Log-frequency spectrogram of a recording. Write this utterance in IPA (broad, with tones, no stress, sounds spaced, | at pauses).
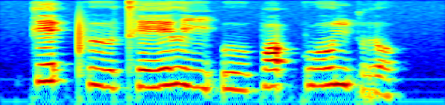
k e˥˩ ʔ pʰ ɯː˧ tʰ eː˦˥ l iː˧ ʔ uː˧ p ɔ˥˩ ʔ k w o˥˩ n p r o˨˩ k̚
